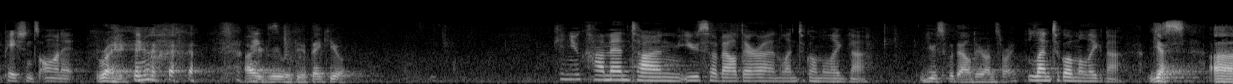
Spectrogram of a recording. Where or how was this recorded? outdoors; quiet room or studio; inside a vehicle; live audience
live audience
